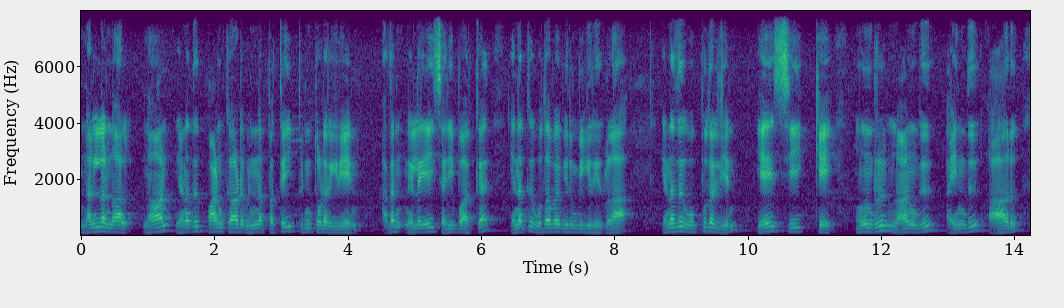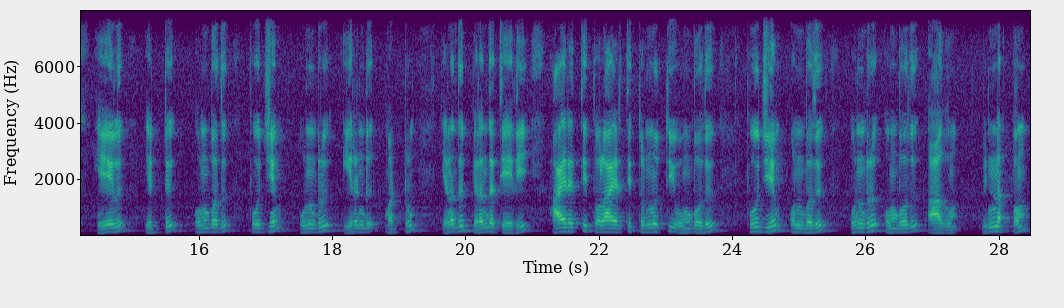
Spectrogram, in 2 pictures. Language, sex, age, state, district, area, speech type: Tamil, male, 45-60, Tamil Nadu, Tiruppur, rural, read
